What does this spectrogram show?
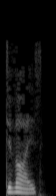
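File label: "devise", British English; Design and innovation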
